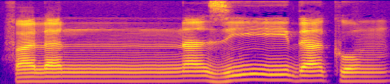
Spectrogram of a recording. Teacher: bertemu dengan Nun dan juga tanwin bertemu dengan Nun falan nazidakum Ya ditahan pada Nun tasydid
